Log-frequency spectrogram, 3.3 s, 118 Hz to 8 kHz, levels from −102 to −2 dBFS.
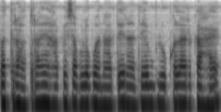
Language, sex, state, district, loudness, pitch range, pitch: Hindi, female, Bihar, Vaishali, -17 LUFS, 160-165 Hz, 160 Hz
